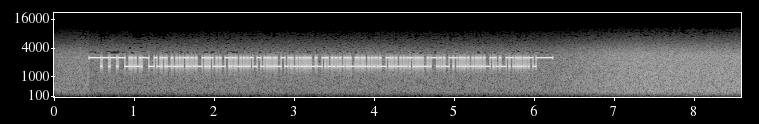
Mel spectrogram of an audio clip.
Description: RTTY (75 baud, 850 Hz shift), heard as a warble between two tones, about 2100 Hz centre. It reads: THE CITY OF LONDON RETAINED ITS PREVIOUS STATUS.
